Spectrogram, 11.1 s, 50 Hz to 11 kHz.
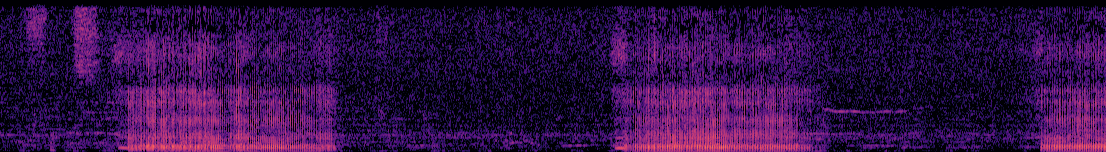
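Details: A dog, Charlie, snores loudly with long, rattling snores of about two seconds each, roughly 16 a minute: ordinary snoring.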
